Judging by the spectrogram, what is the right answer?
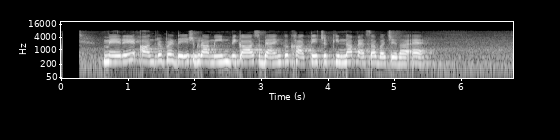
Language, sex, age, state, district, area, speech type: Dogri, female, 18-30, Jammu and Kashmir, Jammu, urban, read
